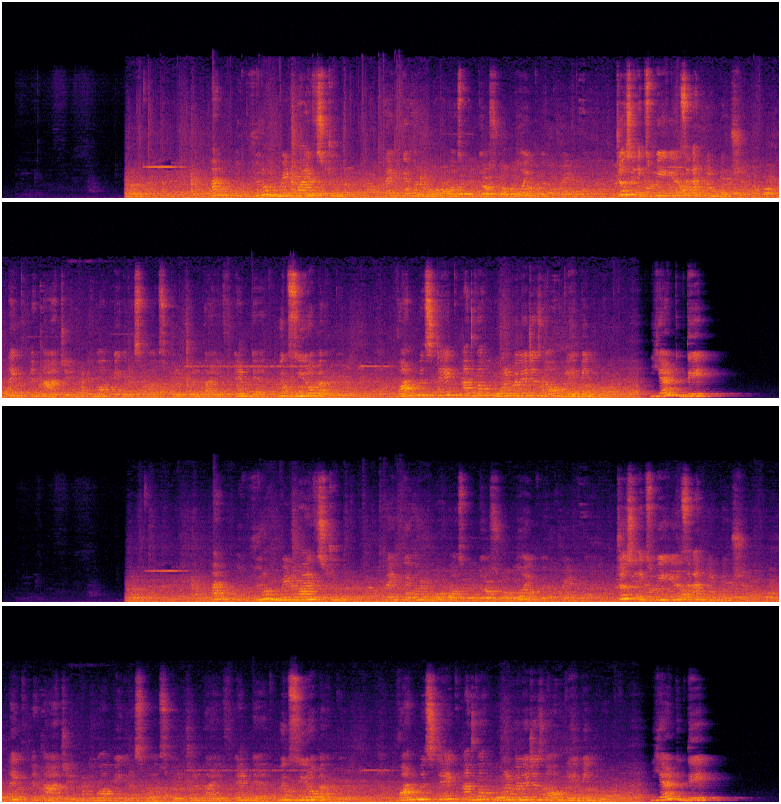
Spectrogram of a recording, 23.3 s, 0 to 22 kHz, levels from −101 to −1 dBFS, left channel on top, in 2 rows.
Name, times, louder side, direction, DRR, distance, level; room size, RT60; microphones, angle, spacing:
sound 1, 1.8-21.2, left 3 dB, 45° left, 0.3 m, -29 dB
voice 1, 3.1-5.2 5.7-11.3 11.7-16.8 17.2-20.7 21.1-22.1, equal, 65° left, -1 dB, 0.7 m, -27 dB
4.0 x 2.1 x 2.4 m, 0.97 s
head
